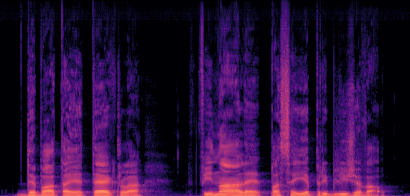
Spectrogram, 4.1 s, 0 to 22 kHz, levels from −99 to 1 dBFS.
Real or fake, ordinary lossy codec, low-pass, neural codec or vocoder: fake; none; none; vocoder, 44.1 kHz, 128 mel bands every 256 samples, BigVGAN v2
